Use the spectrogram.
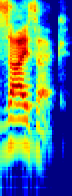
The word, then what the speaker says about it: Zysek: Andrew and Andrew I always say your last name wrong so go ahead and say your name it's Zac Zac I do it all the time I'm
